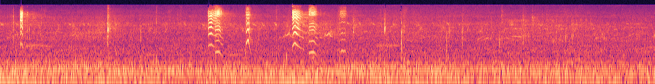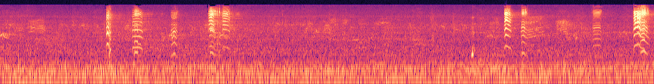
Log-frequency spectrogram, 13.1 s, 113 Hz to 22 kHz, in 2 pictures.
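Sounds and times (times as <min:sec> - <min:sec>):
distant road traffic rumble: 0:00.0 - 0:13.0.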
